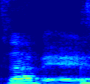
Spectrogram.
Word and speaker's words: Xavier: So Xavier, is that how you pronounce it? Xavier.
